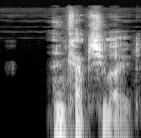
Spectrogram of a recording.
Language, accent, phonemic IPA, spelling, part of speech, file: English, Australia, /ɪnˈkæps(j)ʊˌleɪt/, encapsulate, verb, En-au-encapsulate.ogg
- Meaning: 1. To enclose something in, or as if in, a capsule 2. To epitomize something by expressing it as a brief summary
